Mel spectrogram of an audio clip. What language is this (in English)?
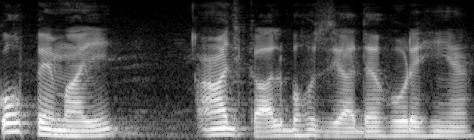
Urdu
